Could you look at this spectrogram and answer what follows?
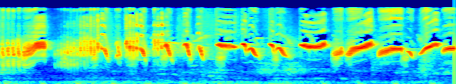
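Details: Chinese hwamei in full song indoors: a rapid string of loud, rich whistled notes, some slurred upward, others dropping sharply, delivered in quick bursts with brief gaps and harsh buzzy elements at the start.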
